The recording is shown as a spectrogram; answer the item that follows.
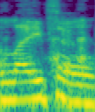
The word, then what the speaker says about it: Les Paul: A Les Paul. A Les Paul. The S is silent, you know.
